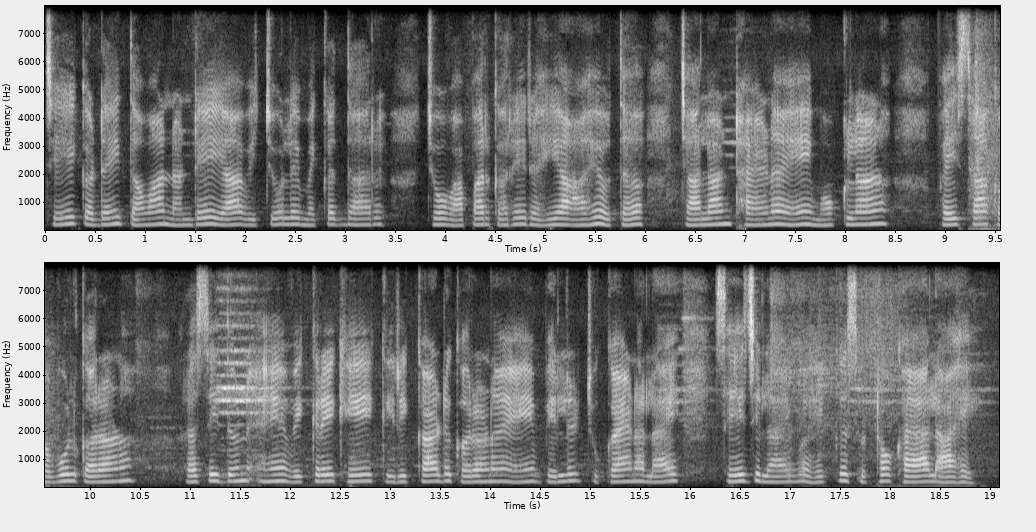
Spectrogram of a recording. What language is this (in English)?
Sindhi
